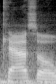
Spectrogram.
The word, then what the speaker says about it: castle: learning how to spell the word castle with the silent t uh you know was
